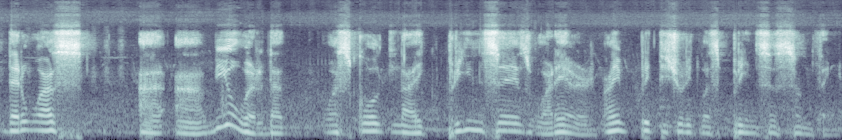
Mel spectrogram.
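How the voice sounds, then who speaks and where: A man streaming a video game, telling a long story casually in a halting, drawn-out way. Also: a little high, lively intonation, pushed and bright, a little hiss or hum, rough recording. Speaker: game livestreamer. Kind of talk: casual rambling storytelling while playing a game. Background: video game music.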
